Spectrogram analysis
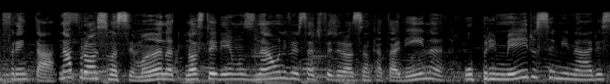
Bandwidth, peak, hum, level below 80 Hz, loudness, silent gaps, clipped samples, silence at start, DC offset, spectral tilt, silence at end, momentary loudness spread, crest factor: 12.5 kHz; -14 dBFS; none; -56 dBFS; -29 LUFS; none; under 0.1%; 0 s; under 0.1%; -3.5 dB/octave; 0 s; 7 LU; 16 dB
